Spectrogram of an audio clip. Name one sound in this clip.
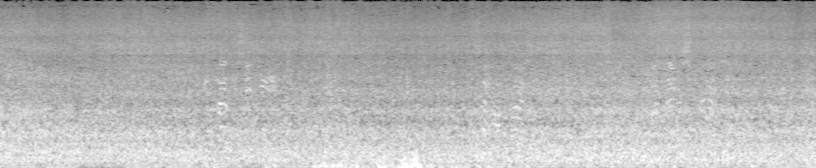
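A middle-aged man speaks loudly over the surf.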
